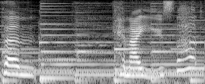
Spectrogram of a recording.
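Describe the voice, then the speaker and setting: High, girlish young student voiced by a woman. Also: very animated, slow pace. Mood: matter-of-fact. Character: frugal, frank, studious young female medical student. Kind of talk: manga dub dialogue. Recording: music behind the voice. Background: background music.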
